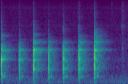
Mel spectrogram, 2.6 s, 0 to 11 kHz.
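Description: A walnut blank used for a guitar neck is held up at one corner and tapped seven times. Each tap gives a short, bright, wood-block-like ring centered around 1–1.4 kHz that fades quickly. Held freely like a xylophone bar, the board rings clearly.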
